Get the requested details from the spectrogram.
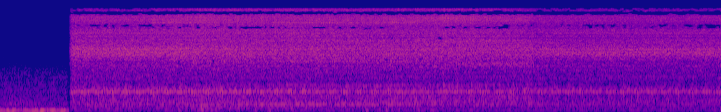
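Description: A belt grinder runs with a steady whirring hiss.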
